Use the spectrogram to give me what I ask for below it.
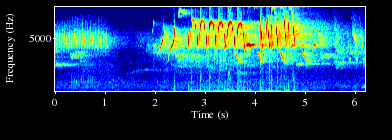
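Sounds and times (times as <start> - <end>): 
Eurasian wren shrill trilling song: 2.0 - 5.5.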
